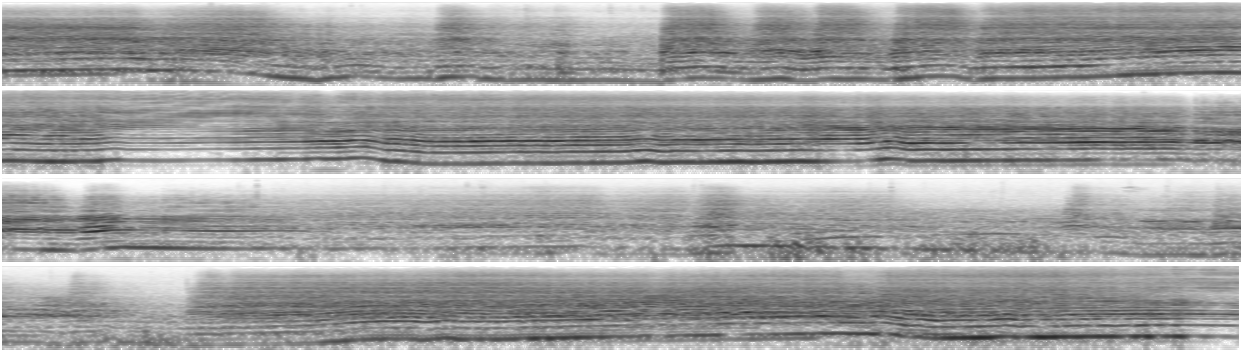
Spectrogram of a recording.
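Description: A car engine revs hard and shifts gears as the car races past.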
